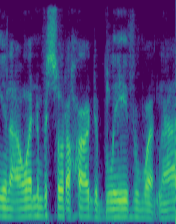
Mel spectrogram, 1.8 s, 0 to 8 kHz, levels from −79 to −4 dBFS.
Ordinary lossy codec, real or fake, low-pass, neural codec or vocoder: AAC, 48 kbps; fake; 7.2 kHz; codec, 16 kHz, 4.8 kbps, FACodec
